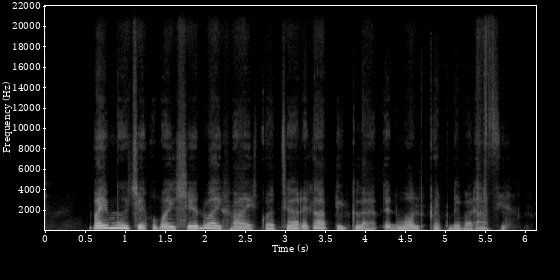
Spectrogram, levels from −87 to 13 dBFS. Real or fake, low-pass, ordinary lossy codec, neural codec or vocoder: fake; none; none; codec, 44.1 kHz, 2.6 kbps, DAC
